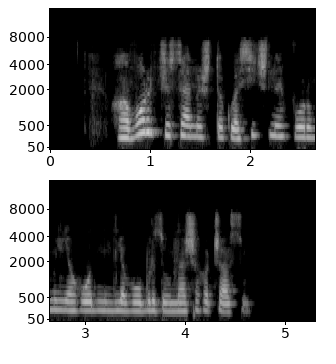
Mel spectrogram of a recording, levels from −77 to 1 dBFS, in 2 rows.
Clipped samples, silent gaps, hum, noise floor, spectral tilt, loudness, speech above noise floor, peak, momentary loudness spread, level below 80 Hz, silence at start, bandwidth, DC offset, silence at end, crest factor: under 0.1%; none; none; under -90 dBFS; -4 dB/octave; -28 LUFS; over 62 dB; -10 dBFS; 7 LU; -74 dBFS; 0.4 s; 8.2 kHz; under 0.1%; 0.65 s; 20 dB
